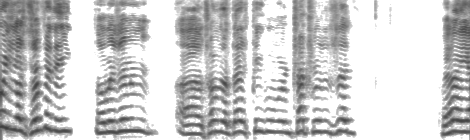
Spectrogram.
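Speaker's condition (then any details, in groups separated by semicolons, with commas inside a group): Parkinson's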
